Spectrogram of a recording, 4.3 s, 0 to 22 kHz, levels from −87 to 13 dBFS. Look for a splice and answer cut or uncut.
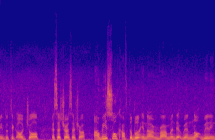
cut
